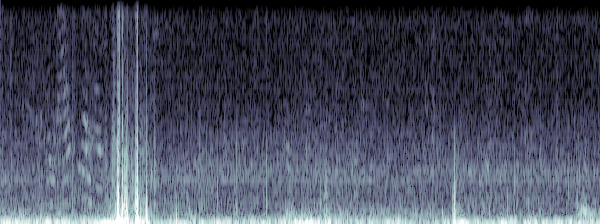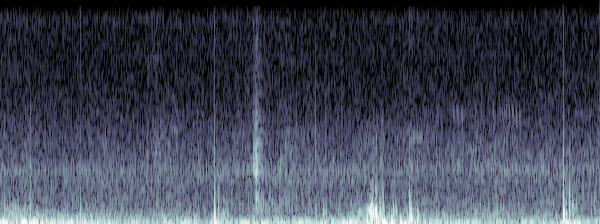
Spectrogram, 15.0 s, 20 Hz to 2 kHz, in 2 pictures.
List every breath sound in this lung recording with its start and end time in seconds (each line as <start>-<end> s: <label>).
3.31-4.45 s: inhalation
3.31-4.45 s: crackles
7.20-8.49 s: inhalation
7.20-8.49 s: crackles
11.86-13.14 s: inhalation
11.86-13.14 s: crackles
13.12-14.16 s: stridor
